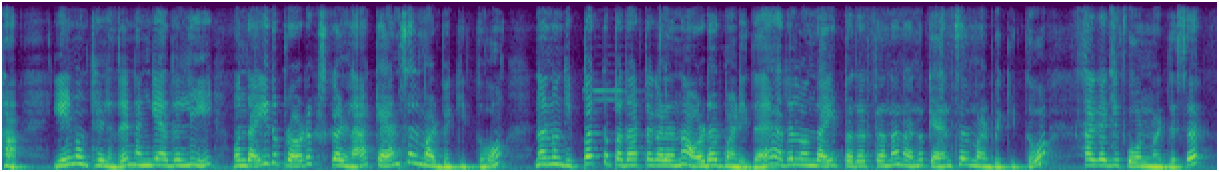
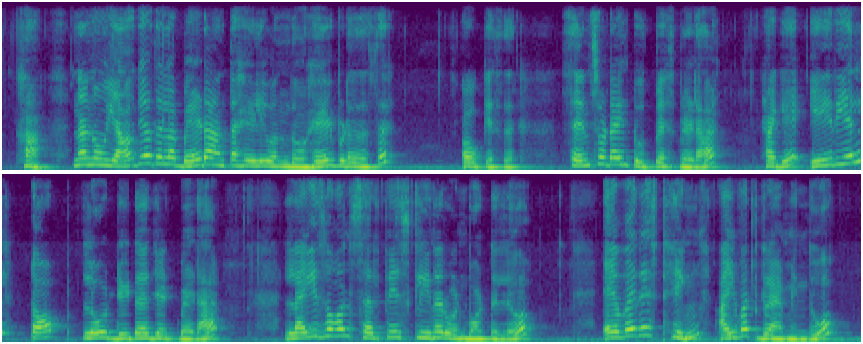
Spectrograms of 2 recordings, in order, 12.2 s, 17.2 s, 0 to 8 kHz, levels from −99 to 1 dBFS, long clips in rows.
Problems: none marked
